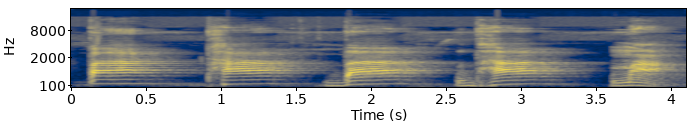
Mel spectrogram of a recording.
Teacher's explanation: दोनों होंठ के स्पर्श से बोले जाने वर्ड ओस्ट वर्ड कहलाते हैं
